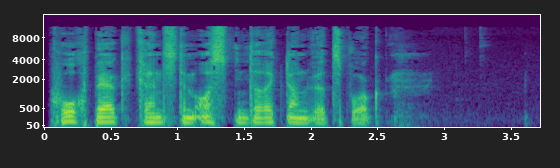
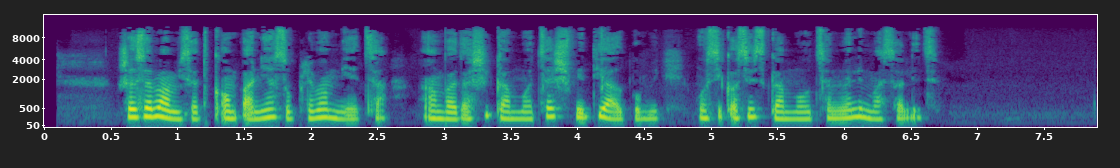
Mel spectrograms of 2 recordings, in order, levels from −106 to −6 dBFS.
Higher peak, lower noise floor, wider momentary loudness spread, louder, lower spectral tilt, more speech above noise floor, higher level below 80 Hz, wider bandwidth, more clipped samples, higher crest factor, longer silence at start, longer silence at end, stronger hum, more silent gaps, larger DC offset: second, -8 dBFS vs -4 dBFS; about the same, -73 dBFS vs -70 dBFS; second, 7 LU vs 13 LU; second, -27 LUFS vs -23 LUFS; about the same, -4.5 dB/octave vs -5 dB/octave; about the same, 46 dB vs 47 dB; first, -56 dBFS vs -70 dBFS; about the same, 11.5 kHz vs 11.5 kHz; neither; about the same, 20 dB vs 20 dB; second, 0.05 s vs 0.55 s; second, 1.05 s vs 1.2 s; neither; neither; neither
